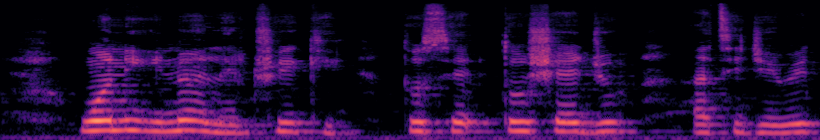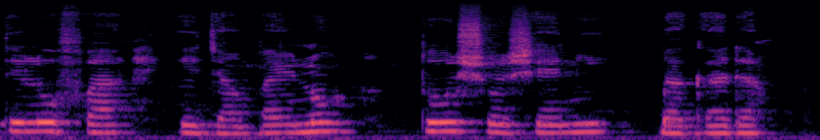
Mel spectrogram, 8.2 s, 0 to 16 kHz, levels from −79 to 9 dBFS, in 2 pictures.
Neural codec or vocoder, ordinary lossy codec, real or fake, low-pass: none; none; real; 14.4 kHz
